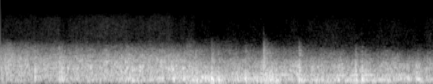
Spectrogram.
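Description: Thunder sound effect: a loud, continuous rolling rumble of thunder, with a couple of sharper cracks about two and a half and three seconds in.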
